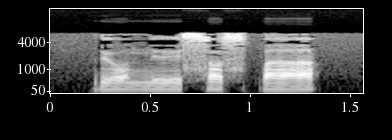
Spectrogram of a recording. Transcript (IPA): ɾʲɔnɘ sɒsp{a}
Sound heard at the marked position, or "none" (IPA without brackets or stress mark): a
